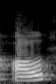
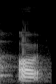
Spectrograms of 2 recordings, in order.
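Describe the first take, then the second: First: The final r sound is left silent. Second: The final r sound is lightly pronounced. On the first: "जब इसको silent कर देंगे तो इसका pronunciation होगा" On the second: "आर को आधा रख के सामने प्रोनाउंस करेंगे तो ये हो जाएगा"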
